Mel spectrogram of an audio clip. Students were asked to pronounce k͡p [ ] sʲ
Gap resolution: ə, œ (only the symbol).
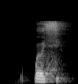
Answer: ə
